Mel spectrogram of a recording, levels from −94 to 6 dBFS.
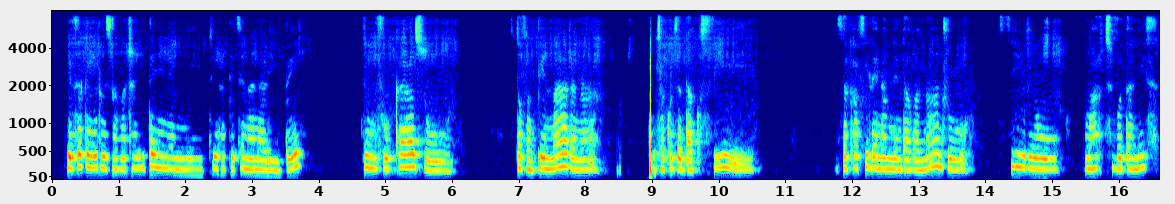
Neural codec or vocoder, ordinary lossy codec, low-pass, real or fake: autoencoder, 48 kHz, 128 numbers a frame, DAC-VAE, trained on Japanese speech; AAC, 48 kbps; 7.2 kHz; fake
